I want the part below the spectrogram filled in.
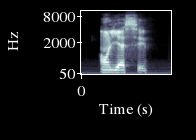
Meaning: to bundle together (usually paper)
- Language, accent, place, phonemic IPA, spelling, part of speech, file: French, France, Lyon, /ɑ̃.lja.se/, enliasser, verb, LL-Q150 (fra)-enliasser.wav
